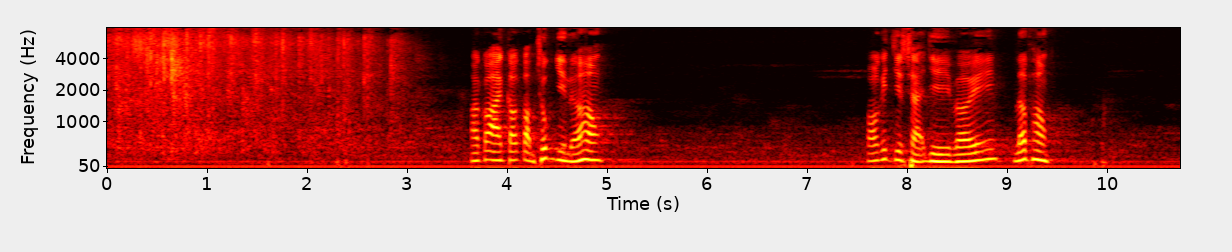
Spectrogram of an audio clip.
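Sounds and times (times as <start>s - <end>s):
round of applause from a group: 0.0s - 3.1s
speech: 3.6s - 5.1s, 7.6s - 9.6s.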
